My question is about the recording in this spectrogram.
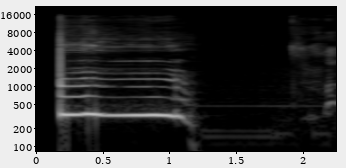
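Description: Bloodhound giving one long, loud howl that starts just after the opening and holds a steady pitch, then drops in pitch and dies away about a second in.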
